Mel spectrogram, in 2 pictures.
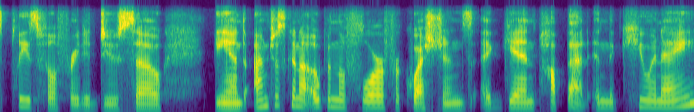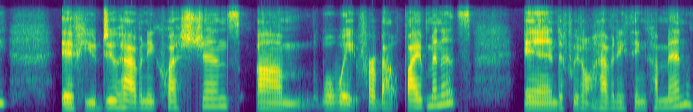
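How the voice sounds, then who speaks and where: A woman's voice: fairly low pitch, fairly bright tone, no room sound. American woman moderating a webinar, dry close sound. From United States. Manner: friendly, chatty, with frequent ums and restarts. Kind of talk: casual announcements to an online audience.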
